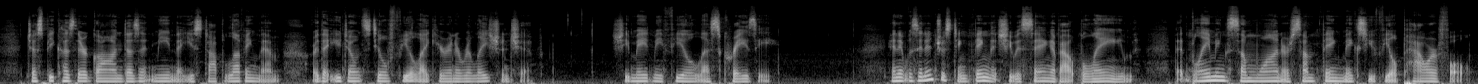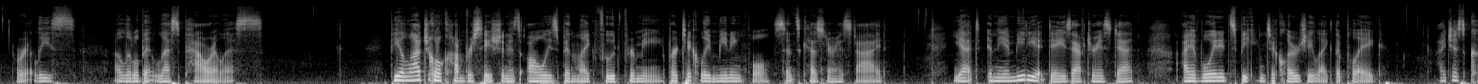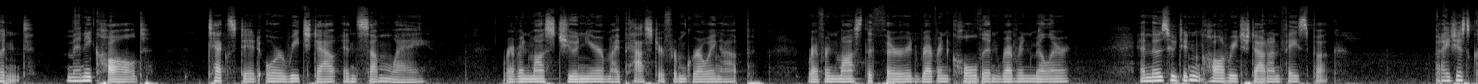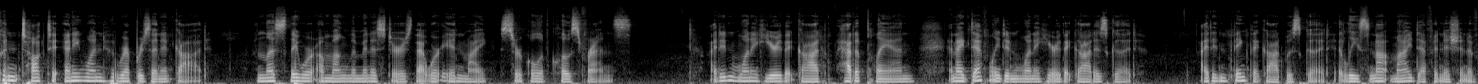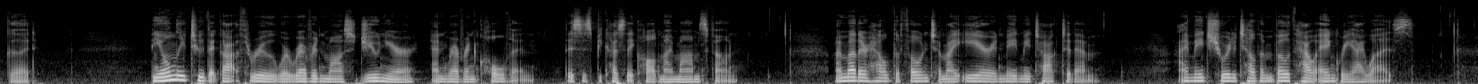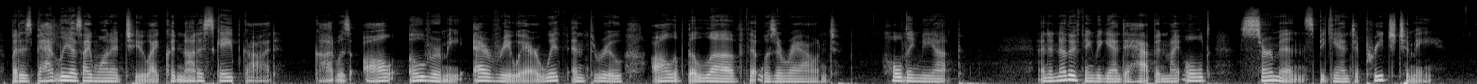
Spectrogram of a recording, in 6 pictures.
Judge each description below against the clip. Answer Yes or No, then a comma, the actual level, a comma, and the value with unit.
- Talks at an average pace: Yes, average, 185 wpm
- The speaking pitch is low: Yes, low, 130 Hz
